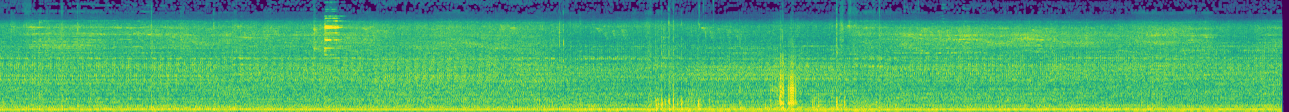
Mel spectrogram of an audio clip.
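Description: Chevrolet Cruze engine idling steadily, heard from inside the cabin, with the car in Park. A short, loud high-pitched sound about six seconds in, and a few light knocks later on.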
